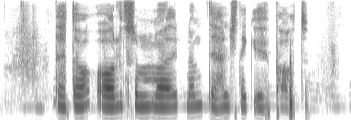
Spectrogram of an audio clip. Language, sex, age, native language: Icelandic, female, 12, Icelandic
